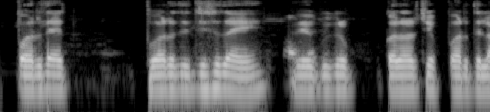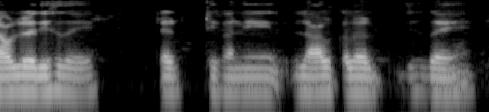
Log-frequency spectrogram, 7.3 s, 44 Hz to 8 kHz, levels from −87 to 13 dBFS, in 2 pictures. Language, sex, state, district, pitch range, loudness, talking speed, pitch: Marathi, male, Maharashtra, Dhule, 115-125 Hz, -18 LUFS, 130 wpm, 120 Hz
